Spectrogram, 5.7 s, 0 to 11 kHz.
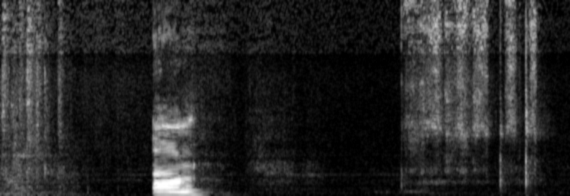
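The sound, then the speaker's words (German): Handwriting strokes made while working through programming notation, with a few short scratchy bursts near the end, coming after a brief loud voiced sound and faint talk. “Get Operand 1, ja, ich schreibe es mal so hin,”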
